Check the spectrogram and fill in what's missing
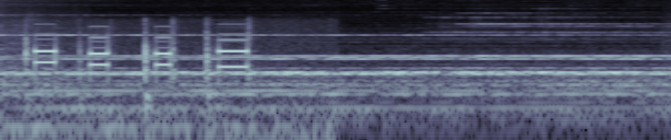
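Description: A short run of electronic keypad tones as a phone number is dialed, several beeps in quick succession, then a steady line hum.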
